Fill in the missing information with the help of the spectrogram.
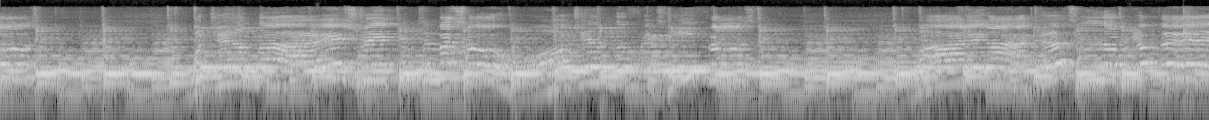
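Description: A song: an electronic keyboard holds steady sustained chords while a voice sings over it with a wavering, vibrato-like line.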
